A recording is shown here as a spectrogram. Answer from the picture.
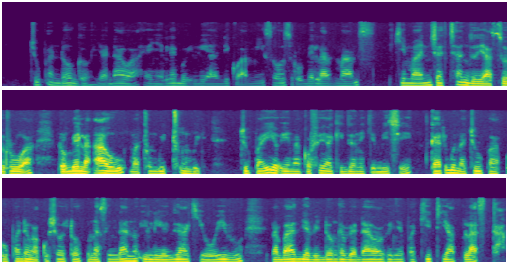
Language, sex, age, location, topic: Swahili, male, 18-24, Kisumu, health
